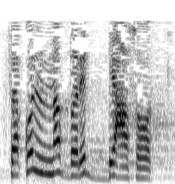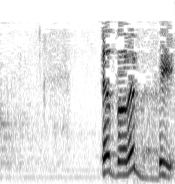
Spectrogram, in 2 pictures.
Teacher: البه الثانيه اي مكسوره وعليها الشده تبقى متحركه. ادغم البه دي في البه دي، خليها به واحده، اوعى تقلقلها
